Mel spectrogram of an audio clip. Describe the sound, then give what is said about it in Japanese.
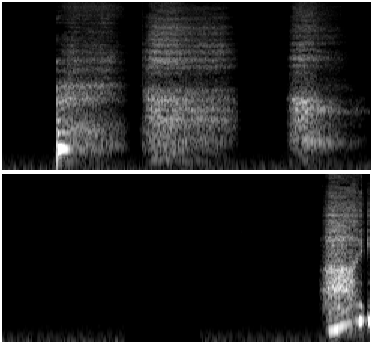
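Slow, deep breathing in and out, made up of three soft breath sounds in fairly steady succession. A long quiet pause follows before a fourth breath. No one speaks. “どうぞ。慌てずゆっくりと息を吸って、吐いて。”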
